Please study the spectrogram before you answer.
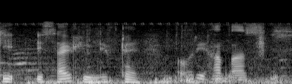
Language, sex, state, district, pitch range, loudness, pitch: Hindi, male, Uttar Pradesh, Lucknow, 105-130 Hz, -19 LUFS, 115 Hz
